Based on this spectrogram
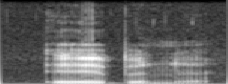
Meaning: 1. plain 2. plane 3. storey, floor 4. level
- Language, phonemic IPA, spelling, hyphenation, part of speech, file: German, /ˈʔeːbənə/, Ebene, Ebe‧ne, noun, De-Ebene.ogg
